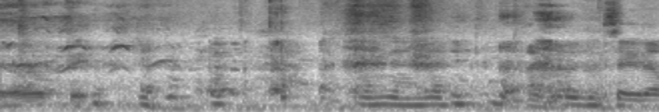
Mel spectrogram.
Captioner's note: laughter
